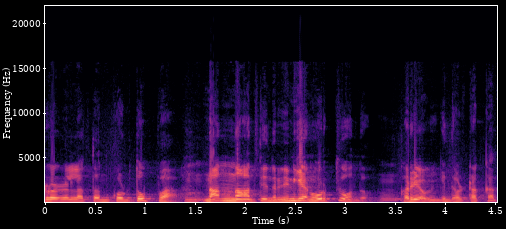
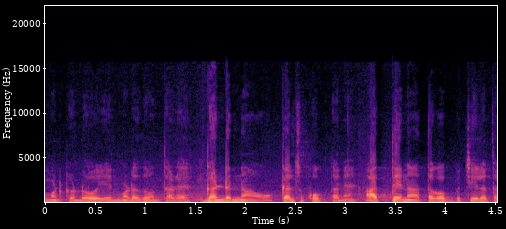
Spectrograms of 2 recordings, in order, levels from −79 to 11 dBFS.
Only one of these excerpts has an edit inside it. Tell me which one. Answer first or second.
second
